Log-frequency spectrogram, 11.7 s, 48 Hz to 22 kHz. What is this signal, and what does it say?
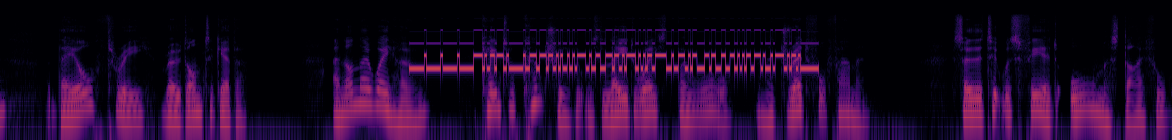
RTTY (45.45 baud, 850 Hz shift), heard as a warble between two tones, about 1500 Hz centre, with speech in English. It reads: A FEW ESTABLISHED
